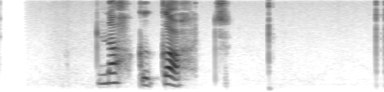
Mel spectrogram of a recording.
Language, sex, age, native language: Icelandic, female, 9, Icelandic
